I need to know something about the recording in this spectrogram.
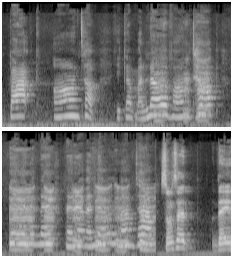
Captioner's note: sing songy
